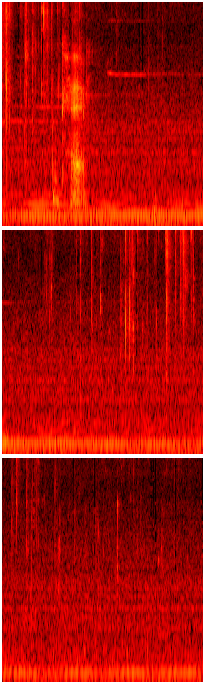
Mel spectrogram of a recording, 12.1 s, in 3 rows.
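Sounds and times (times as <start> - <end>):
steady low hum: 0.0 - 12.0
person chewing: 4.8 - 11.6.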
